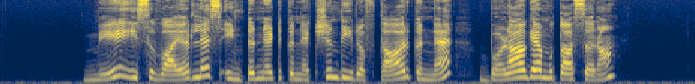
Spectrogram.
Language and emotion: Dogri, surprised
